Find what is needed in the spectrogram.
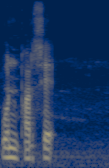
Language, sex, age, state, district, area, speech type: Bodo, male, 30-45, Assam, Kokrajhar, urban, read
